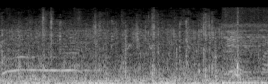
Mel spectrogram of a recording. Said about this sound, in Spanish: Las carretas de la época colonial hacían ruido con sus ruedas al pasar por las calles de piedras y de tierra.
